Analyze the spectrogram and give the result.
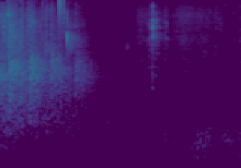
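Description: A crowd at Desert Springs Church claps their hands together in a dense burst of applause that gradually dies away, leaving a soft murmur and a few scattered sounds afterward.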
